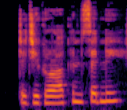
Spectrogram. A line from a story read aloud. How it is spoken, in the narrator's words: She asks, her voice harsh and hoarse to her own ears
